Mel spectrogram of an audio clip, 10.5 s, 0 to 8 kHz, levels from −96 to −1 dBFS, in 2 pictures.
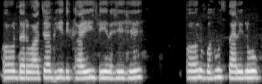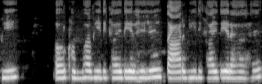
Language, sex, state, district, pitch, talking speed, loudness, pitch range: Hindi, female, Chhattisgarh, Sarguja, 235 Hz, 145 wpm, -17 LUFS, 230-245 Hz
